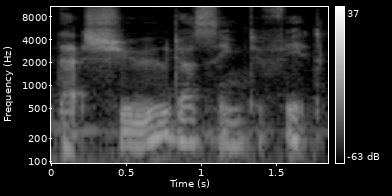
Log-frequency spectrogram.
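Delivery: "That shoe does seem to fit" breathed as a slow, voiceless whisper; slow conspiratorial whisper. Real, not acted. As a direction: hush it down like a knowing aside. Repeats the musing as a whisper.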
